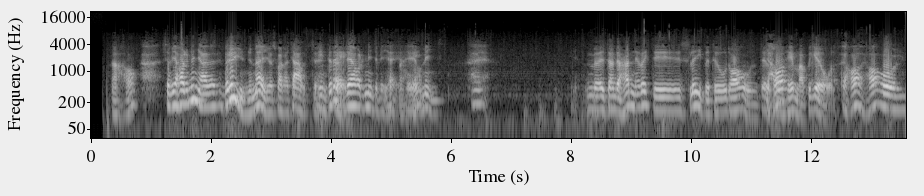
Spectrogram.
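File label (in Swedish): Gällared Halland, dialekter; Folkminnen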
